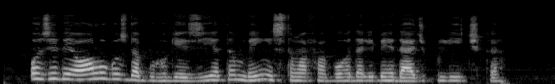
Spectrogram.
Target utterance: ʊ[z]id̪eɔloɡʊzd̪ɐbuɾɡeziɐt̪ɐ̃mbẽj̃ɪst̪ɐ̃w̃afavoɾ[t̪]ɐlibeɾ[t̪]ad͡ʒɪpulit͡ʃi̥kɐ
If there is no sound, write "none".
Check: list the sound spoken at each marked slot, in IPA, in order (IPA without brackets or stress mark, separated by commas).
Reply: z, d̪, d̪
